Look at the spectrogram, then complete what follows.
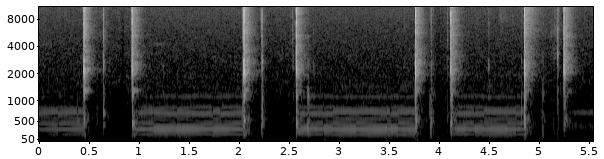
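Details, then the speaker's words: Electric water pump: the switch clicks, then a steady low mains hum with no run-up each time it's powered; it spins only when helped by hand. Blamed on a weak or failed capacitor, with a broken start-winding wire or connection as the other check. "ketika pompa dinyalakan seperti ini dan tidak mau berputar ya namun timbul suara berdengung seperti ini"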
